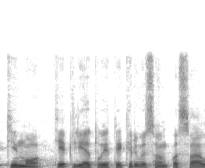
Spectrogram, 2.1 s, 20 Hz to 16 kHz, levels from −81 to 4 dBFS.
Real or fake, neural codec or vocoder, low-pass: fake; codec, 24 kHz, 1 kbps, SNAC; 10.8 kHz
